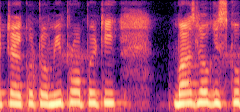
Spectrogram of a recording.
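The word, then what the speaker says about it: trichotomy: Properties of in equalities में हमारे पास सबसे पहली है ट्राइकोटोमी प्रॉपर्टी। बाज़ लोग इसको प्रोनाउंस करते हैं ट्रिचोटोमी प्रॉपर्टी।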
